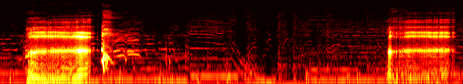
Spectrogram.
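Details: Woman's two long, loud, deliberate belches over background music; burping.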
